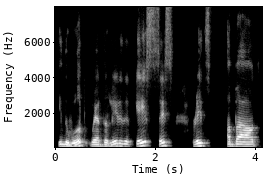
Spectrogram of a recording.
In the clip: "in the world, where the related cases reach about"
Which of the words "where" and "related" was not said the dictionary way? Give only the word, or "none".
related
